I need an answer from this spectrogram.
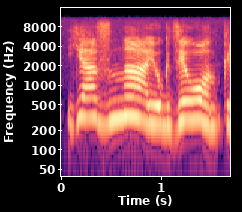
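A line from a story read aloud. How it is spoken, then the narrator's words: Shouted. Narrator (Russian): крикнула Алиса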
